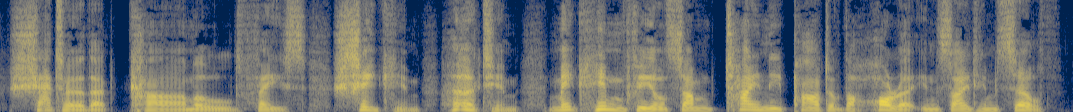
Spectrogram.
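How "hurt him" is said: usual speaking voice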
